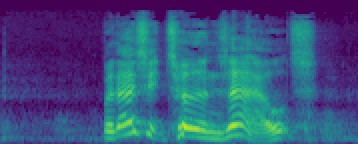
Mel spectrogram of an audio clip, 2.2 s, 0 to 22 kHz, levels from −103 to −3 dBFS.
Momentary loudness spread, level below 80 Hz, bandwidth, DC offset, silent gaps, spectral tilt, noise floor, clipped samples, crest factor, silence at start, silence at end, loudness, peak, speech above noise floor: 12 LU; -78 dBFS; 16 kHz; under 0.1%; none; -2 dB/octave; -67 dBFS; under 0.1%; 20 dB; 0.65 s; 0.3 s; -25 LUFS; -6 dBFS; 43 dB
